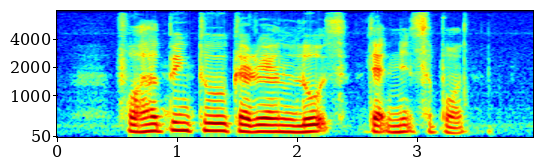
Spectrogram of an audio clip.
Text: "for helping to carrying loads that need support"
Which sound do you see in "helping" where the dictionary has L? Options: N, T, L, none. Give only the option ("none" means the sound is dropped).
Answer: L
